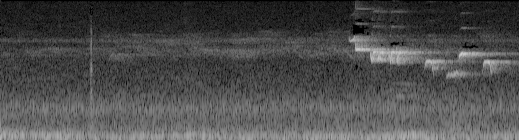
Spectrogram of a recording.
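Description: A Narcissus flycatcher gives one quick phrase of bright, high whistled notes, some dropping in pitch, after a few quiet seconds of low background rumble.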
